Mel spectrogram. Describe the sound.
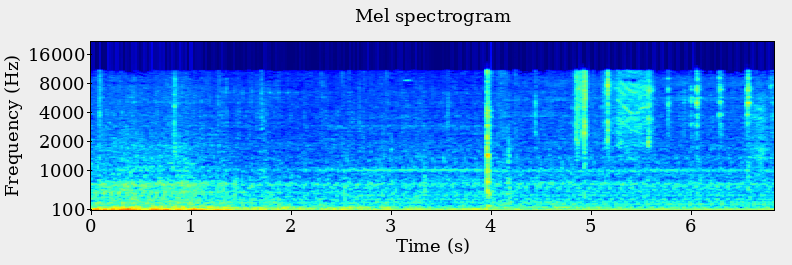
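A car engine idles as the car comes to a stop, a low, steady rumble with a faint mid-pitched hum, punctuated later by a few sharp clicks.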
